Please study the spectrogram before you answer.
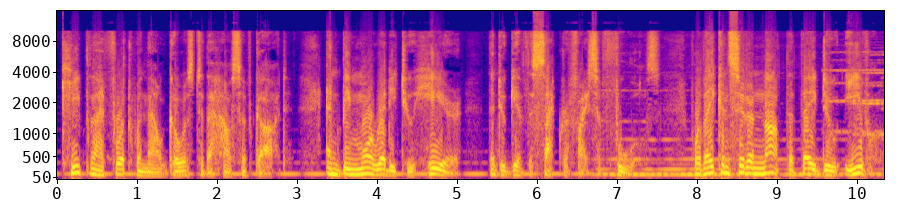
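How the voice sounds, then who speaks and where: A man playing a solemn Preacher in a dramatized King James Bible reading, measured and oratorical in delivery. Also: fairly low pitch, big pitch swings, soft background music. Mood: solemn, admonishing. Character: solemn male Preacher reflecting on vanity and God. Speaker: dramatized scripture reader.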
